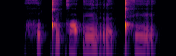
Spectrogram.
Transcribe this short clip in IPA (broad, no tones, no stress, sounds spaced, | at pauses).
h u ǃ ə̃ k ɒ ʔ ẽ r ə ǃʰ ẽ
